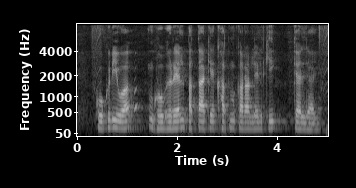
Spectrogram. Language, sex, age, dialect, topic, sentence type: Maithili, male, 25-30, Southern/Standard, agriculture, question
